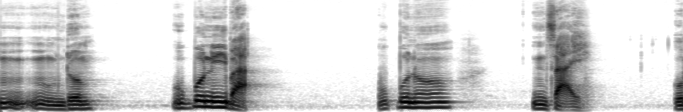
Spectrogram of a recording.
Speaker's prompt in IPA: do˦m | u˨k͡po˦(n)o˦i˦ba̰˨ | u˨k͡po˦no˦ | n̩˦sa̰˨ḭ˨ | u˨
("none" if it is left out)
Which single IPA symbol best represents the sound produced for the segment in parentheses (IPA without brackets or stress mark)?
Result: n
